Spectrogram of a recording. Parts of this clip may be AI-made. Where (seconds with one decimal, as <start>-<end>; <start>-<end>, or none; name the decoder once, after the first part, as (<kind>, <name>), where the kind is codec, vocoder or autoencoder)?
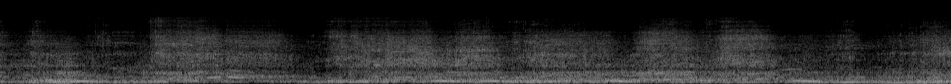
0.5-2.3 (codec, SNAC); 3.2-4.5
